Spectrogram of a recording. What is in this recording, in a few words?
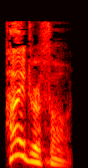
"hydrophone", pronounce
